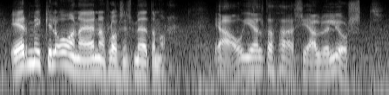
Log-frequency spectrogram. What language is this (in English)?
Icelandic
